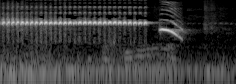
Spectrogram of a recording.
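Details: Sirtu in lively song: a rapid, evenly pulsed high trill lasting about one and a half seconds, ending in a loud slurred note that drops steeply in pitch.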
